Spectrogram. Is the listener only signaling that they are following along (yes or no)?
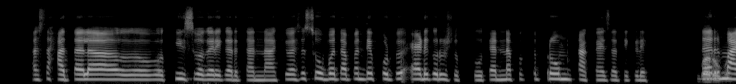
yes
